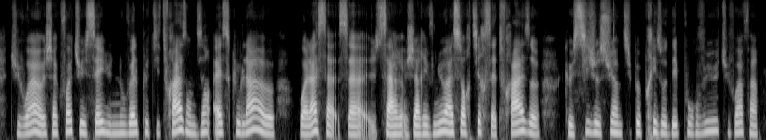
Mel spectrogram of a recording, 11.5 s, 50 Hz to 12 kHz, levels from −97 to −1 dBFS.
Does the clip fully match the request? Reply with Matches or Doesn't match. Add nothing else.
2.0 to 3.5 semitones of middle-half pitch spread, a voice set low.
Doesn't match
